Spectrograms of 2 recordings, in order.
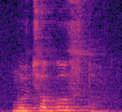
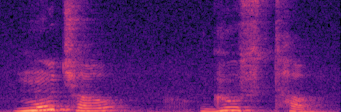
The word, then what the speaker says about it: mucho gusto: Mucho gusto. Pretend it's spelled like this. Mucho gusto.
